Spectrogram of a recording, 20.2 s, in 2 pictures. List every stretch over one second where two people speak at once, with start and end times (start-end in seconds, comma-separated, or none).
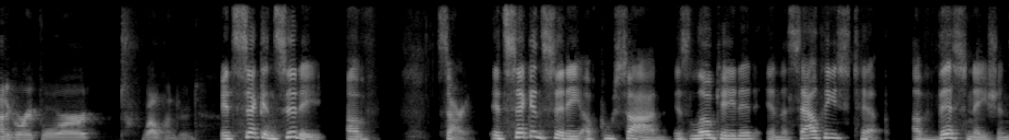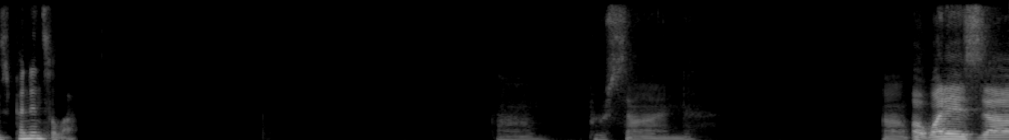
none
